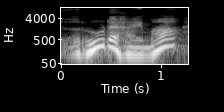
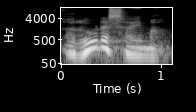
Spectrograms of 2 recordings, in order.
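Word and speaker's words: Rüdesheimer: We don't say Ruderheimer, but here in this case it is Rudersheimer.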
